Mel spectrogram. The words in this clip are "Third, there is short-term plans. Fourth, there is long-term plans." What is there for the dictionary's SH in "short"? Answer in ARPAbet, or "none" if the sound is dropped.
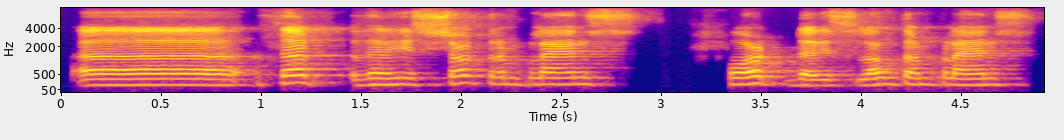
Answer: SH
